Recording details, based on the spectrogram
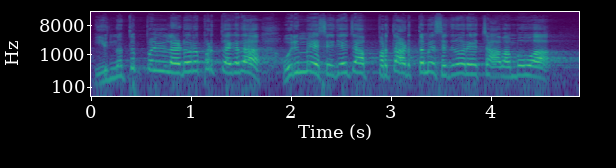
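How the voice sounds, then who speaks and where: High-pitched gravelly priest. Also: male voice, fairly quick. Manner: animated storytelling, acting out the people he quotes. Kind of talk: humorous motivational talk to young people. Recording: long hall reverb.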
